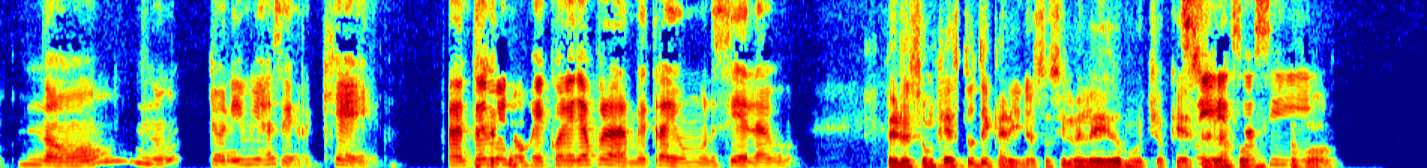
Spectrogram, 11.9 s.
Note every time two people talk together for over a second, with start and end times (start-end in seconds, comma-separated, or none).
9.8-11.2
